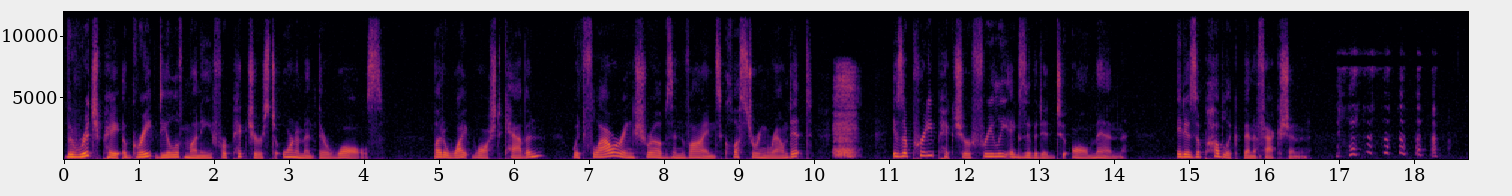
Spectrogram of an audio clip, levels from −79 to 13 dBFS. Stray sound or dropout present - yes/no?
yes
